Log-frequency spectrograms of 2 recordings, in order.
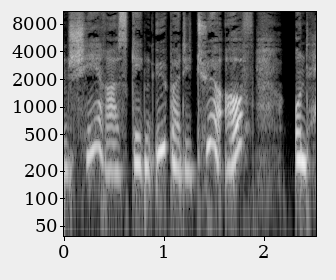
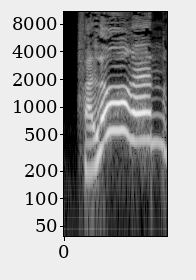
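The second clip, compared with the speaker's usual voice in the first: high, loud gloating cry; sing-out taunting shout; gloating call; 10 semitones higher, 7 dB louder, slower than usual. A narrator's reading. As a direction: crow it out over a beaten rival. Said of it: "rief ich".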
